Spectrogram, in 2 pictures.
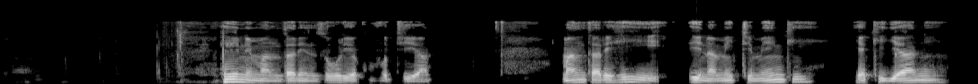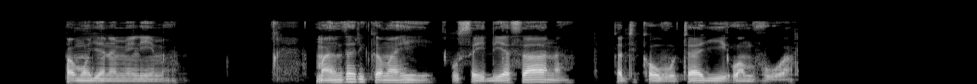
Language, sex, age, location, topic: Swahili, male, 25-35, Dar es Salaam, agriculture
